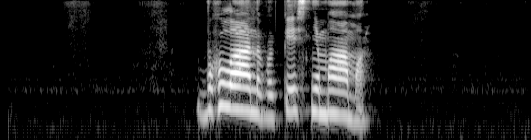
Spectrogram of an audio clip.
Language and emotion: Russian, neutral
